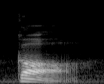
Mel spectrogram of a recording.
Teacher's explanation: the word for also is gaw. G-A-W with a falling tone.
